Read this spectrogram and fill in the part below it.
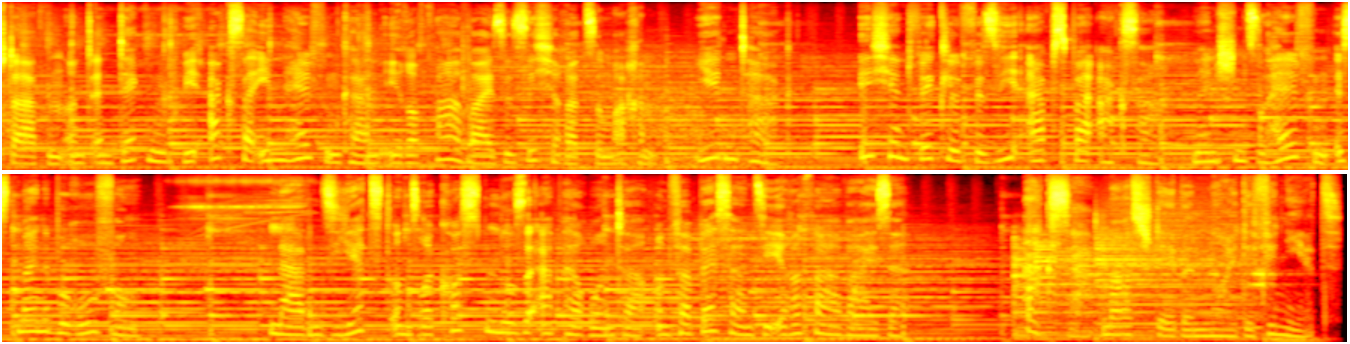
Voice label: drive tv spot; axa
